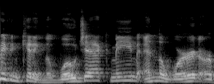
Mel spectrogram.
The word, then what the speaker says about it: wojak: I'm not even kidding, the wojak meme and the word are Polish, but it's actually pronounced wojak, which is the most alpha Slavic masculine thing I've heard.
